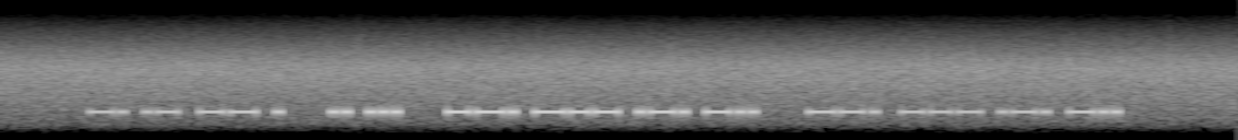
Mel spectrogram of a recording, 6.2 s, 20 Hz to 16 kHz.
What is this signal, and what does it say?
Morse code, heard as a keyed tone, hand-sent with a bug key, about 38 wpm, 660 Hz, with radio static and fading. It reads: NAME IS GORD GORD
